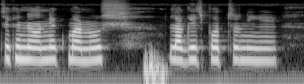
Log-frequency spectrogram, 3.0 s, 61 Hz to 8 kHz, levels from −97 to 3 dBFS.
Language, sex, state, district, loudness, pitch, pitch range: Bengali, female, Tripura, West Tripura, -17 LUFS, 250 Hz, 245-255 Hz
